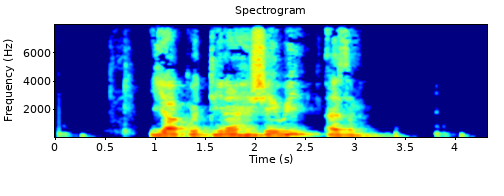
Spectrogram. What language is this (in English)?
Kurdish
